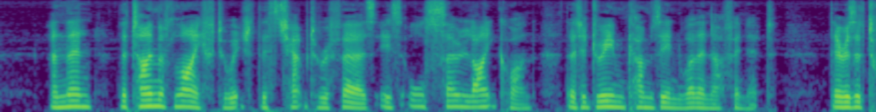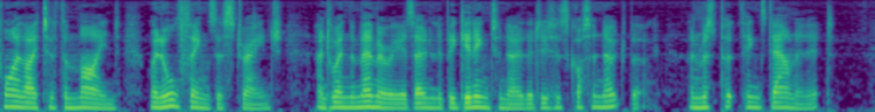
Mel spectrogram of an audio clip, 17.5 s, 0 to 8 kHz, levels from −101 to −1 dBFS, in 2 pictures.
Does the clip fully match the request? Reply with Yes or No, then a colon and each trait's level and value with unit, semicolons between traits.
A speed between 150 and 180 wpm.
No: average, 200 wpm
